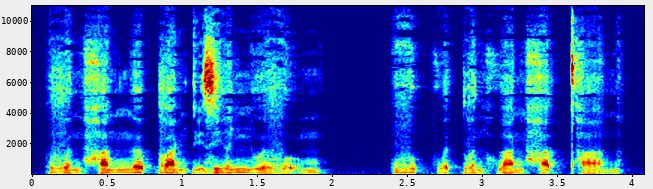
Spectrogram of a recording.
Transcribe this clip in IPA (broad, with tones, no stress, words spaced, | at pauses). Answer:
və˨˩nha˧n ŋəː˦˥p̚va˧˩ŋɗḭ˧˨zi˨˦ə̯ ɲu˨˩ə̯ vo̰˧˥m | vu˦˥p̚hwə˨˩t̚ və˧˩nhwa˧ŋha˦˥t̚ t̪ʰa˧˩˨n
